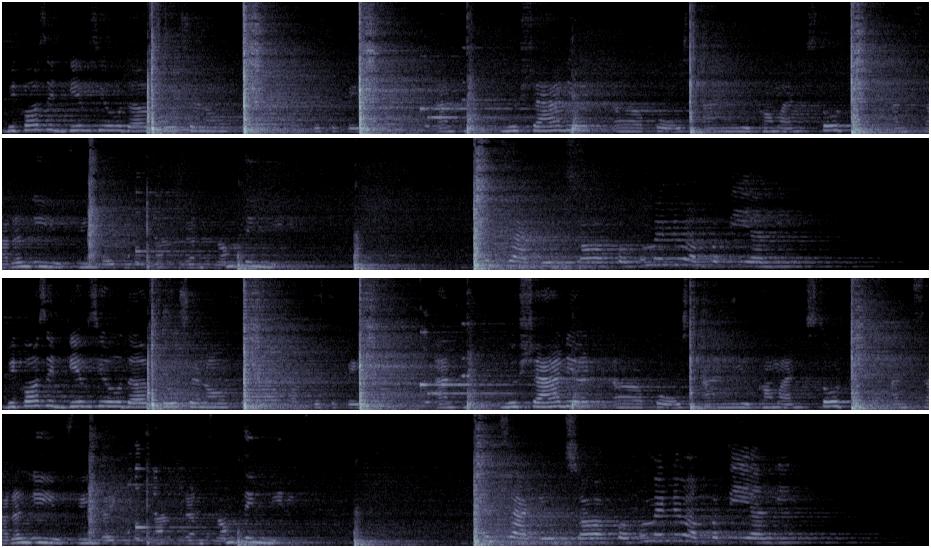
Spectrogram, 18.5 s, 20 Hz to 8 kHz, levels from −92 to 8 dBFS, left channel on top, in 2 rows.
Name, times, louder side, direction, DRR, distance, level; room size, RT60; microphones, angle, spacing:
voice 1, 0.0-3.2 3.5-3.9 4.3-12.1, right 3 dB, 55° right, 7 dB, 0.6 m, -45 dB
sound 1, 1.4-1.9 2.4-2.8 3.6-3.8 4.6-4.8 5.7-5.9 6.9-7.1 8.5-8.9 10.1-10.3 10.7-10.9 11.6-11.9 12.8-13.0 14.0-15.2, left 3 dB, 30° left, 0.7 m, -33 dB
voice 2, 4.2-4.8 10.1-11.9 14.1-17.2, right 3 dB, 85° right, 6 dB, 2.1 m, -47 dB
23.5 x 19.0 x 8.0 m, 2.2 s
head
